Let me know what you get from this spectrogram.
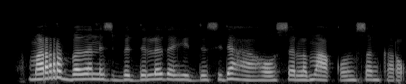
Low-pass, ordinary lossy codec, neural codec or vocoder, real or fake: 7.2 kHz; none; none; real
